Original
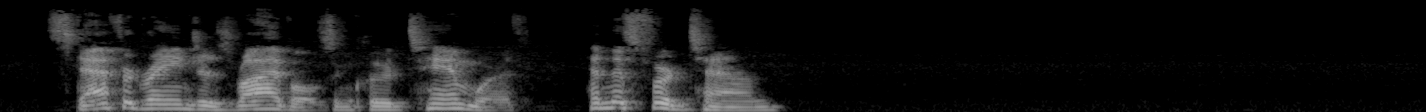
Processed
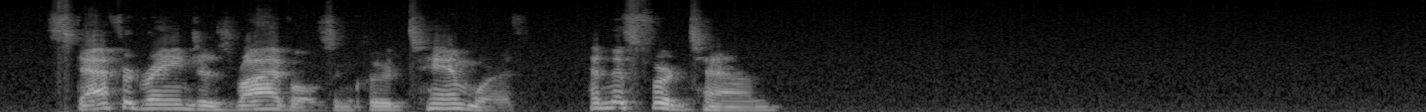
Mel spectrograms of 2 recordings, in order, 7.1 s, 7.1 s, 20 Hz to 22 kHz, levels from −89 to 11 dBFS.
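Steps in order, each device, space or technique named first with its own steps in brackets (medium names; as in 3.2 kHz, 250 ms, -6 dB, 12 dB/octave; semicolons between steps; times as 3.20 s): record under a worn stylus (tracing distortion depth 0.024 ms; crackle; pink noise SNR 29 dB); trim +1 dB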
